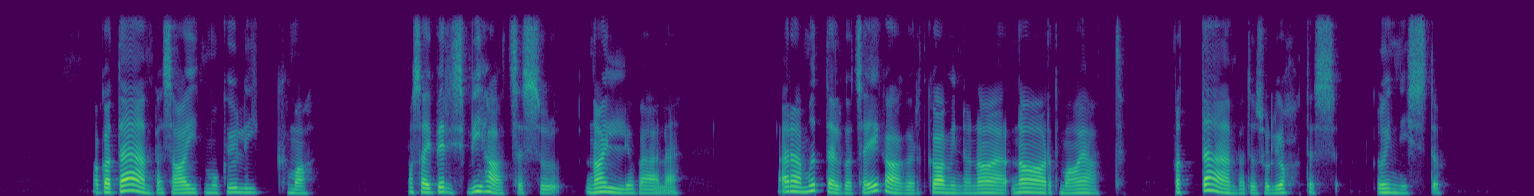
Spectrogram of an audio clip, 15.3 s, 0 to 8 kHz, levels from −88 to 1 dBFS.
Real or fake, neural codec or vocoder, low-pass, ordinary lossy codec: real; none; 7.2 kHz; none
